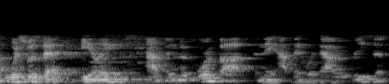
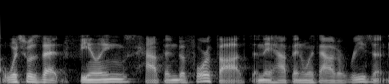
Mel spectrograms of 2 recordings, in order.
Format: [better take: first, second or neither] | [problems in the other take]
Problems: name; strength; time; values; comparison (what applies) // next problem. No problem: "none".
second | noise reduction (classical method WPE with log-MMSE)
